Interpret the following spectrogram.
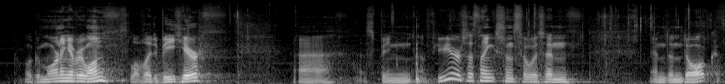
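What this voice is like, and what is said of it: Northern Irish North Antrim accent. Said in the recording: “You can tell my accent. It's kind of North Antrim”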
